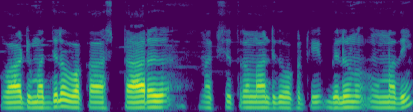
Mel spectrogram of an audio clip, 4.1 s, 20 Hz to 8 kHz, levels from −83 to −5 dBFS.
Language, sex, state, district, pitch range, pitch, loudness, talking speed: Telugu, female, Telangana, Hyderabad, 140-150 Hz, 145 Hz, -17 LUFS, 130 wpm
